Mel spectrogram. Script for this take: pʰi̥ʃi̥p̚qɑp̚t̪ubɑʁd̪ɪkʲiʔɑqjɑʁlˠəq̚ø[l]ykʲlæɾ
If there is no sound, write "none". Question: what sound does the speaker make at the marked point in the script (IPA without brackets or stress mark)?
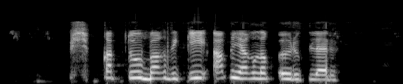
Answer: ɾ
